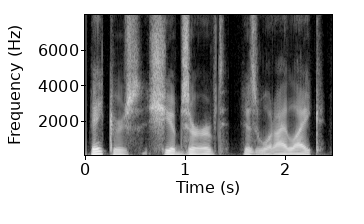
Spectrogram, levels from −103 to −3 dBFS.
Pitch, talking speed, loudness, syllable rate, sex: 100 Hz, 170 wpm, -18 LUFS, 4.6 syllables/s, male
